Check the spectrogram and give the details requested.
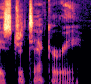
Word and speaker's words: Stratechery: We have to decide how it's pronounced. And I'm going to say stratechery. I believe that's correct.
